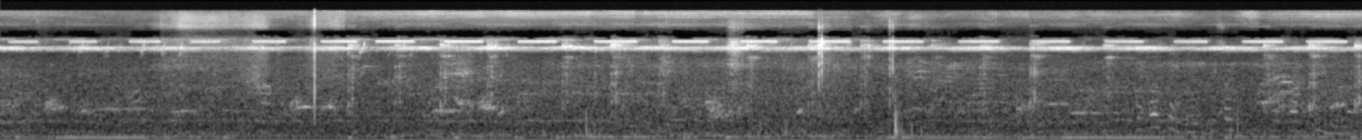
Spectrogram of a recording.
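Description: Insects chirping in the field: a continuous high trill with a pulsed chirp repeating about one and a half times a second. A few faint knocks, the loudest about eight seconds in.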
